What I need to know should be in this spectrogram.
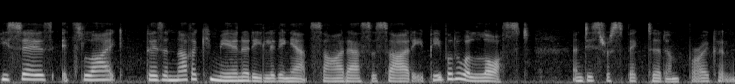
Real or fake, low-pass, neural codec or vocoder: fake; 7.2 kHz; codec, 24 kHz, 0.9 kbps, WavTokenizer, medium speech release version 2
